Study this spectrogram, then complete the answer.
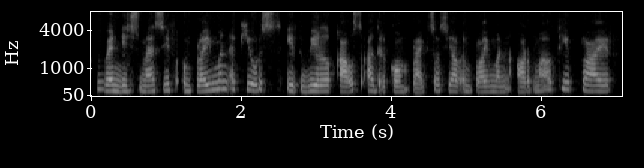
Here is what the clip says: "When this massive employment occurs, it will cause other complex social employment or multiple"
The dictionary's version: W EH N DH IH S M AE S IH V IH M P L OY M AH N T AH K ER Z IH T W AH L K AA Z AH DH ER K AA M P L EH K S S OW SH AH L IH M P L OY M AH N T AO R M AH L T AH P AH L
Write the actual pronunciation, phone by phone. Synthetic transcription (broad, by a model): W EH N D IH S M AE S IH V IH M P L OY M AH N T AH K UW S IH T W AH L K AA S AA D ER K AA M P L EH K S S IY AH L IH M P L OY M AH N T AO R M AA L T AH P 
